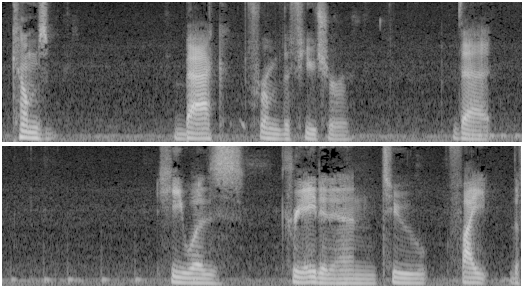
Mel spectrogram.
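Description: Male co-host, low register, conversational and halting, slightly noisy recording. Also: fairly bright tone. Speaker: podcast host. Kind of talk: casual TV show discussion. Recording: noticeable background noise.

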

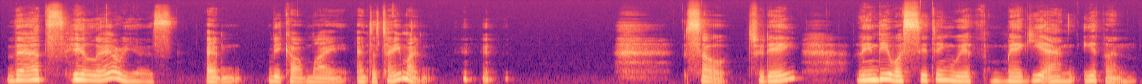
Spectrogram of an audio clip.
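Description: A woman playing a low, mellow, playful teacher. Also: breathy edge, heavily acted. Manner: animated, amused, punctuated with chuckles. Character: playful, chatty female teacher telling a colleague a lunchtime story. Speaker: voice performer in an audio roleplay. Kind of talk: conversational one-sided roleplay storytelling.

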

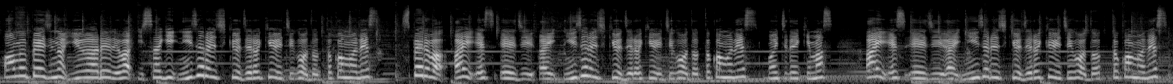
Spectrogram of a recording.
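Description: A woman hosting a web radio show with a relaxed, rambling manner. Her voice sits high, and loud music runs underneath. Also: rapid-fire. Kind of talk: casual chat. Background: background music.

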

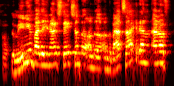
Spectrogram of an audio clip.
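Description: Guest, male, grew up in Puerto Rico, animated talker with a slightly high voice, roomy echo. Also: fast talker. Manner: animated, thoughtful, many restarts. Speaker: guest, arts and Spanish teacher. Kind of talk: casual podcast conversation.

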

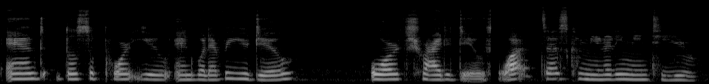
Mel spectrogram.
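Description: Young woman interviewer, fairly high voice, friendly and upbeat. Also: steady tone, a little slow, darkish tone. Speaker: student interviewer. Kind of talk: family interview.

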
